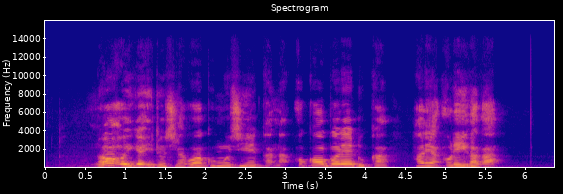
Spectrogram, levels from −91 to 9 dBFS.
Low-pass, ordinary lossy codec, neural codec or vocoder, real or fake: 14.4 kHz; AAC, 96 kbps; vocoder, 44.1 kHz, 128 mel bands, Pupu-Vocoder; fake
